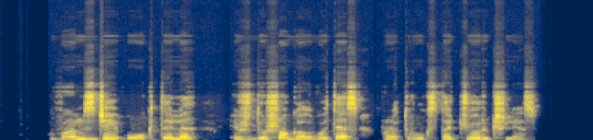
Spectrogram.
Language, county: Lithuanian, Alytus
